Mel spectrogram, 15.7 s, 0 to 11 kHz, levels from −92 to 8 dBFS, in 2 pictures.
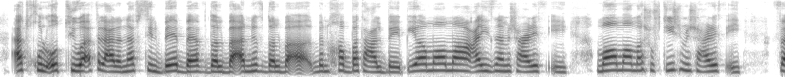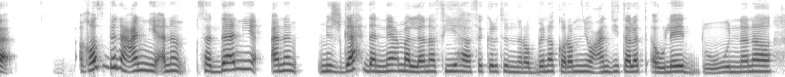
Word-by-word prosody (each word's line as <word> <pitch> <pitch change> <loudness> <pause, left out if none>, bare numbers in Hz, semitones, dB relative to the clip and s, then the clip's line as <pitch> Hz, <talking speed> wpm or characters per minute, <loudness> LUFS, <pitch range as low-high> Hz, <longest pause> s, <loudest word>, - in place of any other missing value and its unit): أدخُل 290 0 +4
أوضتي 275 +2 +3
واقفل 270 +3 +5
على 235 -1 +5
نفْسي 270 +4 -2
الباب، 250 +1 +4
بافضَل 235 -1 +5
بقى 235 - +5
نفضَل 240 -2 +1
بقى - - 0
بنخبّط 270 +2 -1
على 220 -3 +1
الباب، 220 0 -5
يا 275 +2 +3
ماما 285 0 +2
عايزة 260 +1 0
مش 255 0 -7
عارف 245 +2 -1
إيه، 220 -1 -10 0.3
ماما 295 +3 +5
ما 280 -1 -3
شُفتيش 295 +2 -8
مش 280 -2 -6
عارف 255 +2 -1
إيه، 215 +1 -10 0.3
ف - - -4 0.9
غصْبٍ 370 - +1
عني، 275 -7 -1
أنا 275 -1 -4 0.2
صدقني 310 +7 -1 0.2
أنا 270 +2 -2 0.2
مش 245 -3 -6
جاحدة 275 +1 +2
النعمة 260 +1 -2
اللي 230 -1 0
أنا 245 +1 -3
فيها، 255 -1 -4
فكرة 245 +1 -7
إن 225 -3 -7
ربنا 220 +4 -5
كرَّمني 240 0 -4
وعندي 225 +3 -7
3 240 +1 -1
أولاد، 230 0 -2
وإن 220 +5 -8
أنا 240 +1 -2
250 Hz, 175 wpm, -23 LUFS, 230-275 Hz, 0.9 s, واقفل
